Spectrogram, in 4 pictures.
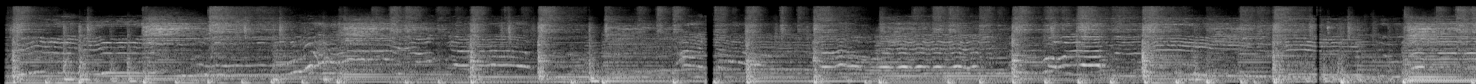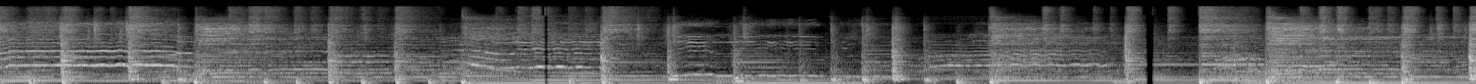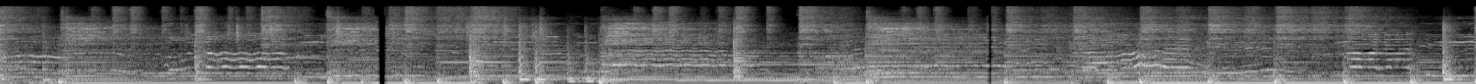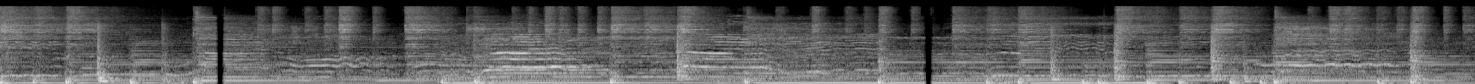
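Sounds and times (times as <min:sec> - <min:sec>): drum kit: 0:00.0 - 0:59.0
singer singing with vibrato: 0:00.0 - 0:59.0.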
